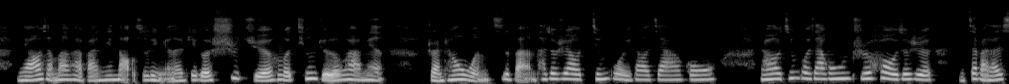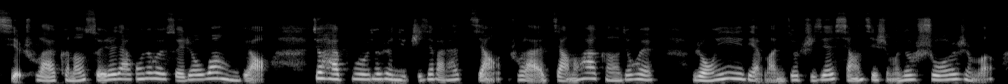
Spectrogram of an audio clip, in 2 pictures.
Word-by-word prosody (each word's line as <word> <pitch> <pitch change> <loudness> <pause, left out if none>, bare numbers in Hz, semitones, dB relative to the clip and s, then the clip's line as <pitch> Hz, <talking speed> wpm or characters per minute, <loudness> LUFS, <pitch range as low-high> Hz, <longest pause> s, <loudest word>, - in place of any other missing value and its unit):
你 190 0 0
要 215 +5 +4
想 235 - -1
办 220 0 +2
法 215 -4 0
把 185 - -2
你 205 +2 +1
脑 220 - +1
子 200 - -4
里 205 - +3
面 - - -2
的 175 - 0
这 205 +3 -2
个 185 +1 +3
视 285 +6 -5
觉 185 -11 +2
和 205 -2 +1
听 270 0 0
觉 - - +2
的 - - +6
画 230 0 +2
面 205 -2 -1 0.4
转 175 -3 +2
成 215 +2 +3
文 210 +5 -1
字 240 +2 -3
版。 235 +2 -2
它 245 0 -4
就 255 0 +2
是 255 - -2
要 240 -2 +3
经 240 +2 -1
过 245 -5 -1
一 - - -1
道 215 0 -2
加 215 0 -3
工， 220 +2 -2 0.4
然 230 +1 +1
后 255 - +3
经 285 +3 -4
过 270 -2 0
加 255 -1 0
工 265 +1 +2
之 265 0 0
后， 270 -4 +3
就 240 0 +2
是 225 -2 +1 0.2
你 175 - -9
再 255 +5 0
把 230 - +1
它 210 +3 +2
写 415 - 0
出 215 - -14
来， 190 -2 +2
可 190 +1 -6
能 175 +4 0
随 225 +1 +1
着 230 +1 +5
加 240 -1 +1
工， 250 +1 0
就 270 - +1
会 255 -2 +3
随 175 -8 -2
着 220 +1 +1
忘 255 -6 +1
掉。 - - 0 0.5
就 280 0 +6
还 240 -3 +4
不 240 +1 -5
如 230 - +2
就 245 0 +1
是 245 -2 +2
你 205 -3 -1
直 190 - -9
接 235 +3 0
把 235 - -2
它 215 +3 -3
讲 250 - -1
出 210 - -6
来， - - 0
讲 - - -1
的 - - -3
话 265 +2 +1
可 210 -7 -7
能 180 0 -3
就 220 +2 -2
会 220 -3 0 0.4
容 185 0 +3
易 260 +2 +2
一 - - +1
点 205 - -1
嘛。 - - -6
你 - - -4
就 205 - -1
直 185 -3 -9
接 220 +2 +3
想 240 -3 -2
起 220 -2 -3
什 225 +2 -10
么 230 - -5
就 215 +2 +1
说 215 +2 +1
什 225 -4 -4
么。 250 +4 -7
225 Hz, 310 characters per minute, -23 LUFS, 210-250 Hz, 0.5 s, 的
